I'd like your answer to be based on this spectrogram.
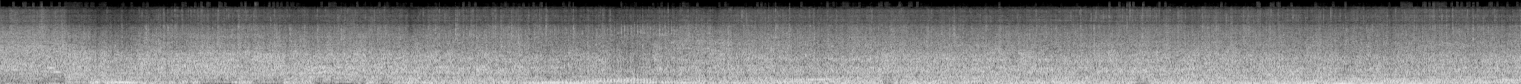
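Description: Heavy rain pours down in a steady, loud, unbroken wash of noise that fills the whole stretch, with no voices over it.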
